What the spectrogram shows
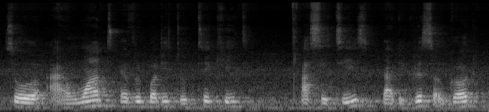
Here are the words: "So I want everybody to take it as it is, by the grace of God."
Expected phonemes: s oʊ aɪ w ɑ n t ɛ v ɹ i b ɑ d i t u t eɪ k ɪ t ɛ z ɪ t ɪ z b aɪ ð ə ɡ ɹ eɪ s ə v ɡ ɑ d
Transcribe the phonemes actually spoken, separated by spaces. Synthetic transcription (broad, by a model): s oʊ aɪ w ɑ n t ɛ v ɹ i b ɑ d i t u t eɪ k ɪ t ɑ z ɪ t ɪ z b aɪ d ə ɡ ɹ eɪ s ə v ɡ ɑ d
